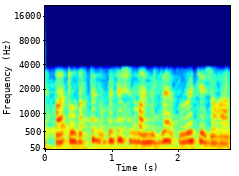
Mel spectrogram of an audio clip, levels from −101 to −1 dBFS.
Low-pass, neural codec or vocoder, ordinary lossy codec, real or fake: 3.6 kHz; none; none; real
